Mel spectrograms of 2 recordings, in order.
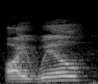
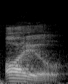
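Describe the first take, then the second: First: "I will" as two separate full words; uncontracted form. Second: "I'll" merged into one falling syllable; contracted form. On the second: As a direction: run I and will together as "I'll". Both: Shown as a demonstration.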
